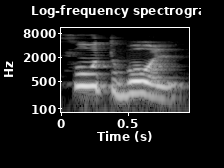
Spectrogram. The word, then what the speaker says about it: fútbol: So it's el fútbol. Again, you has an accent, we are stressing on you and saying football.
